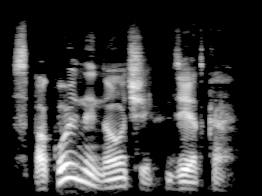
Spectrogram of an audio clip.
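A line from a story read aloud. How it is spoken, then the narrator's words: Cooed. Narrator (Russian): Она проворковала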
